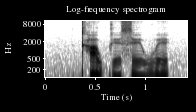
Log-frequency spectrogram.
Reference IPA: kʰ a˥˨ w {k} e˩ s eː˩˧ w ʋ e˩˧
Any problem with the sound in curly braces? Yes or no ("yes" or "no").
no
